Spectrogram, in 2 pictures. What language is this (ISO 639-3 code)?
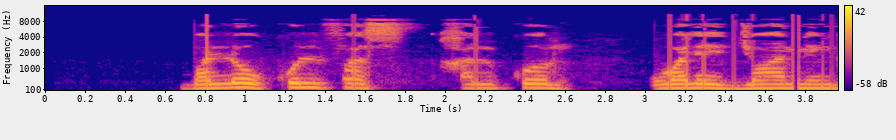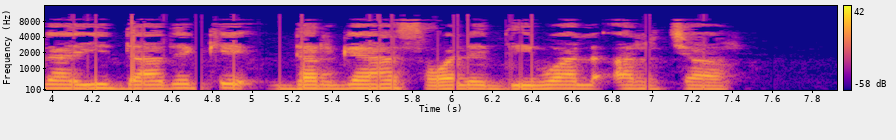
brh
